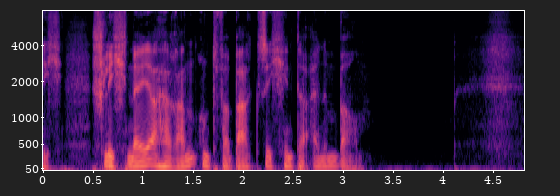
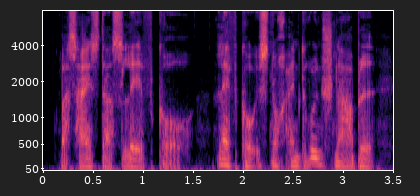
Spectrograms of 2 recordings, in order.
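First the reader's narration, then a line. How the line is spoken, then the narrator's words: Tall man croaking half-voiced. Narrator (German): krächzte der hochgewachsene Mann mit halber Stimme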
